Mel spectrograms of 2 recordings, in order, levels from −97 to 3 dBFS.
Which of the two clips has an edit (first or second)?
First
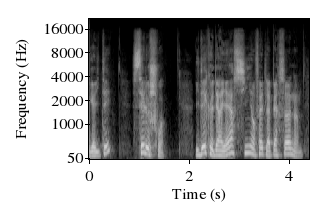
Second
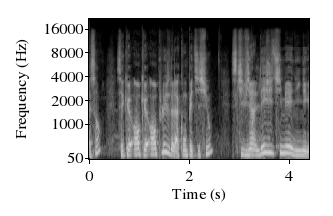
second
